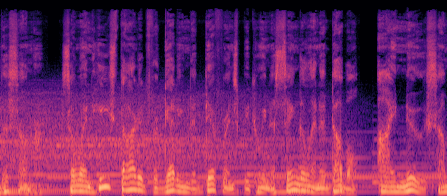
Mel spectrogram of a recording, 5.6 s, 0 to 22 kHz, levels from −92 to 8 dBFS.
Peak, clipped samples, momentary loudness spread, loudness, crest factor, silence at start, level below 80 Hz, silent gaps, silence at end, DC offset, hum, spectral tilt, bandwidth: 0 dBFS; under 0.1%; 7 LU; -16 LUFS; 14 dB; 0 s; -34 dBFS; none; 0 s; under 0.1%; none; -6.5 dB/octave; 18 kHz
